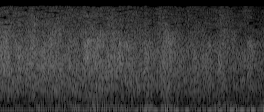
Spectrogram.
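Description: A crowd applauds steadily, a dense, even wash of many hands clapping that holds at a constant level for a few seconds, with no voices heard.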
